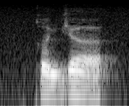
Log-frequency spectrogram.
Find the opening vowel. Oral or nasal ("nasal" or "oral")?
nasal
